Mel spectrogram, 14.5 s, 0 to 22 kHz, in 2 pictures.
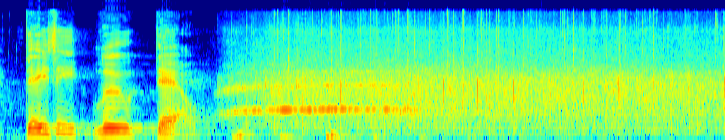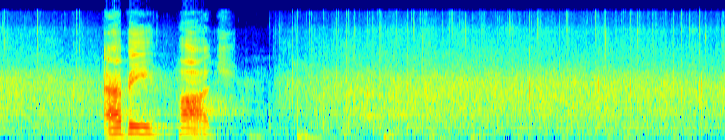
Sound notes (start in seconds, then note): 2.2 audience applauding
